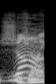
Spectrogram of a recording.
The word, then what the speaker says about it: Jean: That's how you pronounce his name, right? Jean, yes.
